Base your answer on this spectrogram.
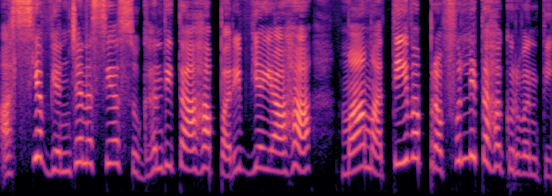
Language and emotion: Sanskrit, happy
